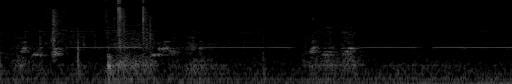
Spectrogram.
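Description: Near silence: room tone with a few faint clicks about a second and a half in.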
